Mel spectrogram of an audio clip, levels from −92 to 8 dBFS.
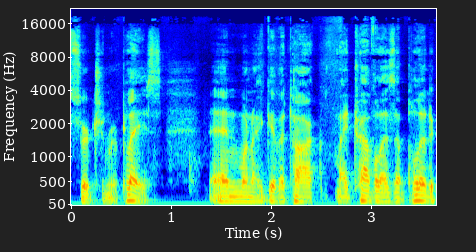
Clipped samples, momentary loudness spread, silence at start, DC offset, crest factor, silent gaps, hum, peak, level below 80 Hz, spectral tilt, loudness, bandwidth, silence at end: under 0.1%; 10 LU; 0 s; under 0.1%; 18 dB; none; none; -4 dBFS; -52 dBFS; -5 dB/octave; -22 LUFS; 19 kHz; 0 s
